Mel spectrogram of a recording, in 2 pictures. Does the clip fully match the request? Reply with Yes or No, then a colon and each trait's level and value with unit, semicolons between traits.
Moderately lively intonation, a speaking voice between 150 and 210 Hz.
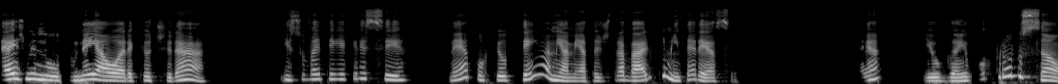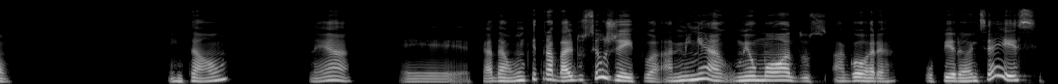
No: wide, 5.8 semitones; medium, 185 Hz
